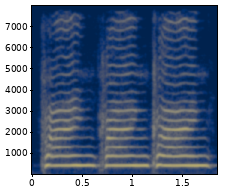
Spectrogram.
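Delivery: high, ringing clang of an alarm bell. A narrator's reading. Narrator voices the monster alarm bell ringing. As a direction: ring it out like a bell.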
